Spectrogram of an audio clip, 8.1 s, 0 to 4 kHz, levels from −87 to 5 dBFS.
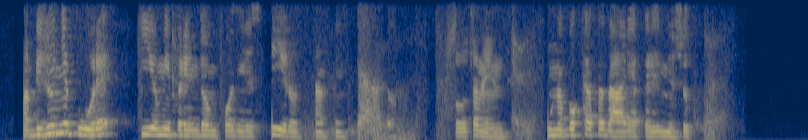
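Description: Speech, carried over a call path that leaves nothing above 4 kHz, which fits a narrowband G.711 link. Comfort noise in place of the background fills 0.00 to 0.24 s, 1.18 to 1.42 s and 6.94 to 8.08 s: a steady, featureless hiss, about 25, 11 and 3 dB quieter than the real room noise, likely generated while discontinuous transmission paused sending. The onset is clipped by the voice detector at 0.22 to 0.24 s and at 1.38 to 1.42 s, just before "mi prenda un po'". About 20 ms and 40 ms of the start are missing, so sound begins abruptly, likely because the detector reacted late. Sound is chopped by the voice detector from 2.62 to 5.84 s, between "prenda un po' di" and "d'aria per il mio". Roughly 1.7 s in total is swapped for synthetic fill, so the audio breaks up, likely from the detector toggling transmission repeatedly.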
